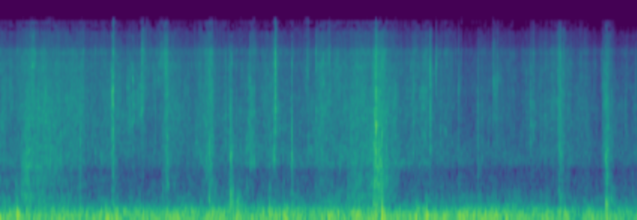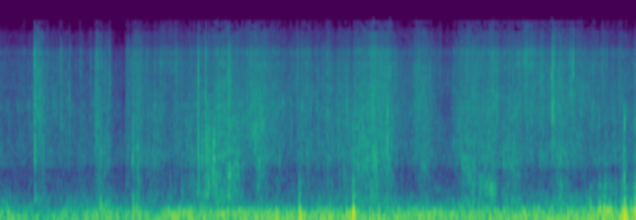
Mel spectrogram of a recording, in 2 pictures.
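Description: Wind rumbles outdoors against the microphone.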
